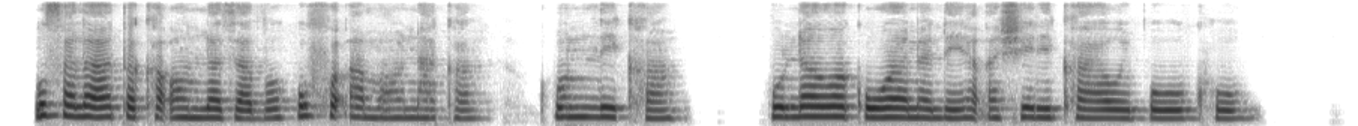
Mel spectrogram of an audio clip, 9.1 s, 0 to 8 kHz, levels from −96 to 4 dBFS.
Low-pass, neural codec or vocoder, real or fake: 7.2 kHz; codec, 24 kHz, 0.9 kbps, WavTokenizer, small release; fake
